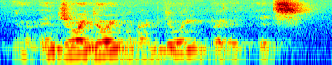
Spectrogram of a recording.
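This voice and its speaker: A man's very deep, low voice at a very slow pace, with audible room echo and noticeable background noise. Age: 90s. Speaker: photographer. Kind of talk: interview. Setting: home studio with darkroom. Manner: halting.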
